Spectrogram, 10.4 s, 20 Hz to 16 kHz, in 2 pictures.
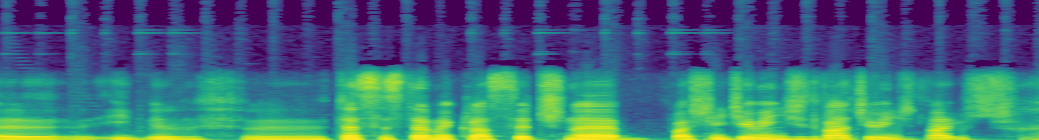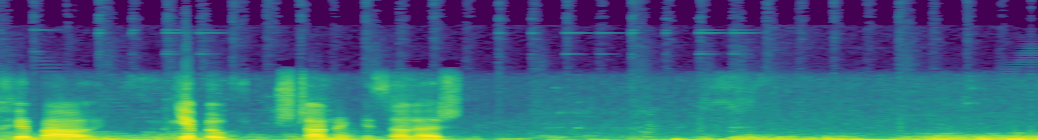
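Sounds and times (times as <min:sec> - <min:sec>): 
speech: 0:00.0 - 0:07.7
rolling thunder from a storm outside: 0:05.2 - 0:10.3.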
